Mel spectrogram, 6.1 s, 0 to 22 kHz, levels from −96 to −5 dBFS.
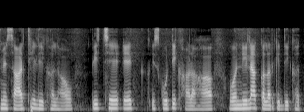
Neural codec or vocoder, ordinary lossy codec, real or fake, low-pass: none; none; real; none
